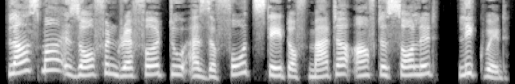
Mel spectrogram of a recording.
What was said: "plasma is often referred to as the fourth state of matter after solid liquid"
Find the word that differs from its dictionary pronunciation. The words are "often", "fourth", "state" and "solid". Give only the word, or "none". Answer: fourth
